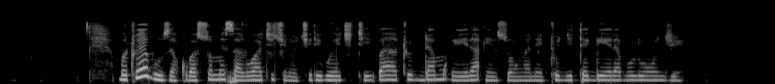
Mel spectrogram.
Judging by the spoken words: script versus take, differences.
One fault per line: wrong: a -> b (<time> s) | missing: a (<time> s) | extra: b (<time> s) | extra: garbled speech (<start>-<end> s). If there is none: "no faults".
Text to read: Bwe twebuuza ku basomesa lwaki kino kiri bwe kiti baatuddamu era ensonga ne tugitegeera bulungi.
no faults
